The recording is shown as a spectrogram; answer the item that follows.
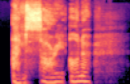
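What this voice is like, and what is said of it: Hoarse, breathless voice. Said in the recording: “hoarse, breathless.”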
